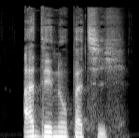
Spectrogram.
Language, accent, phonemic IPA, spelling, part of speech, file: French, France, /a.de.nɔ.pa.ti/, adénopathie, noun, LL-Q150 (fra)-adénopathie.wav
- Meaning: adenopathy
